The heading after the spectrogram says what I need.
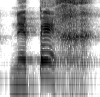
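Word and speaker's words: נפש: el nepesh, apúntalo ahí, el alma en el hebreo es nepesh, se pronuncia nepej, la CH en hebreo se pronuncia como J, nepesh, murió.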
